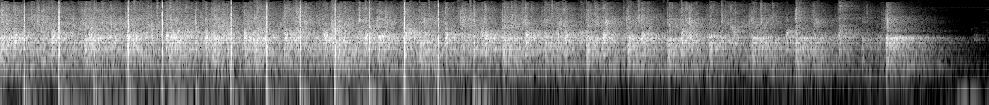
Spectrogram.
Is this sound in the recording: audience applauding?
yes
